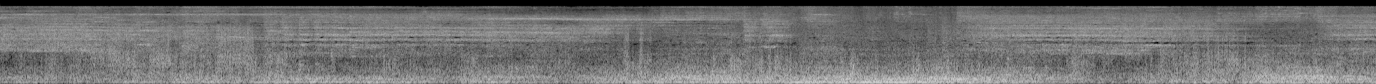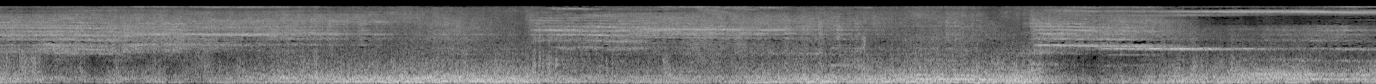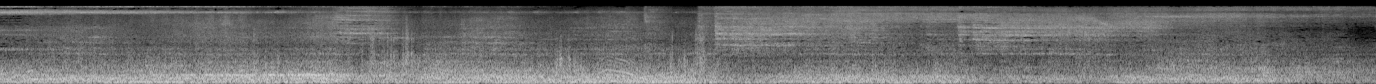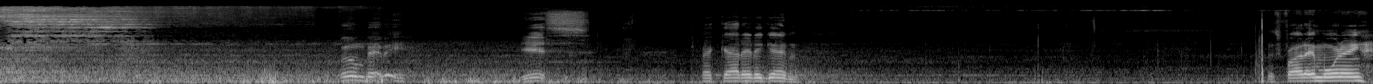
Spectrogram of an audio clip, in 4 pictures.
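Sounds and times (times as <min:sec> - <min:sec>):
train wheels squealing: 0:00.0 - 0:08.4, 0:09.6 - 0:12.3, 0:13.2 - 0:17.7, 0:19.0 - 0:22.4, 0:24.0 - 0:29.9, 0:30.8 - 0:32.8, 0:34.5 - 0:39.1, 0:41.1 - 0:44.8, 0:50.4 - 0:53.8.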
